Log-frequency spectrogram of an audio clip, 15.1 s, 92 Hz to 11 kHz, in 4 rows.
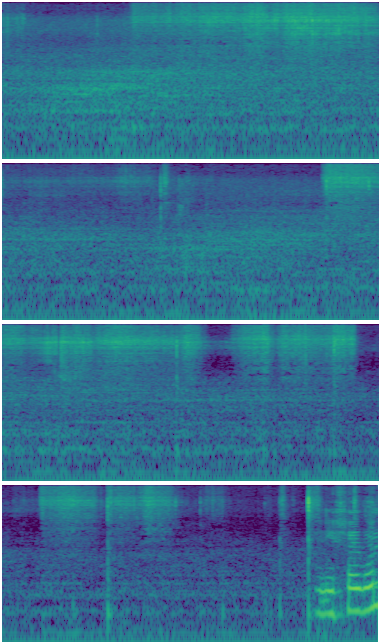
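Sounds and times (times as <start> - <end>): steady low hum: 0.0 - 15.0
soldering iron sizzling: 1.3 - 3.8.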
